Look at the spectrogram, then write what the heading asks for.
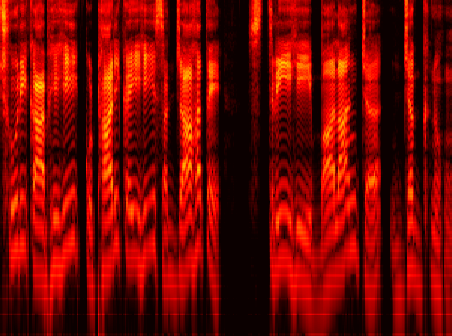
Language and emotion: Sanskrit, neutral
